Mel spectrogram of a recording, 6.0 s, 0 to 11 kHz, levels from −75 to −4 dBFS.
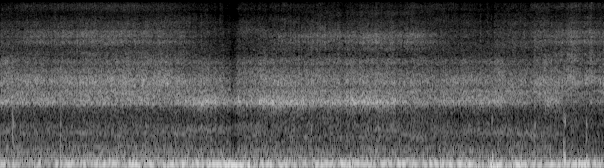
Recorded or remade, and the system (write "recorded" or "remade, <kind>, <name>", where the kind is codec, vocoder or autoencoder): remade, vocoder, BigVGAN v2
